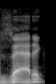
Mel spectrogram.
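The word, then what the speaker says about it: צדיק: And so when you hear that TZ sound at the beginning of the word tzaddik, that is that zaddy letter.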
